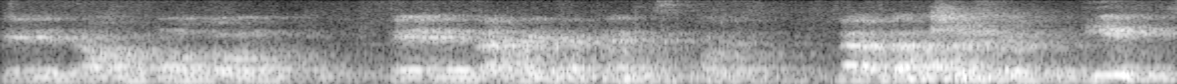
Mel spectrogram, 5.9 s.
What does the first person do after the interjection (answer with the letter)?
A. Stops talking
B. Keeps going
B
